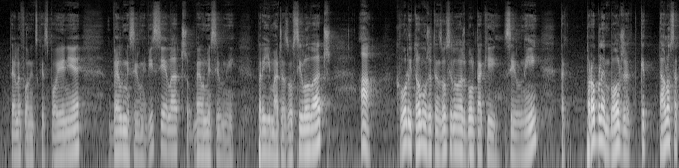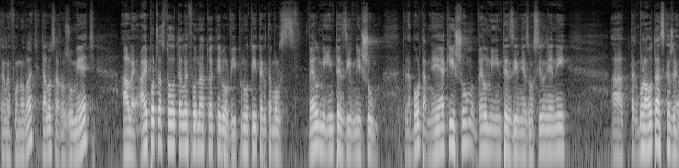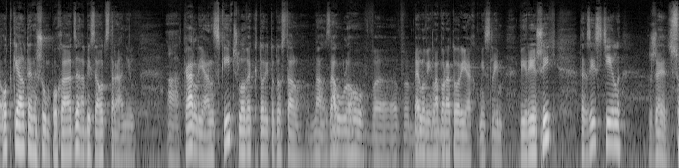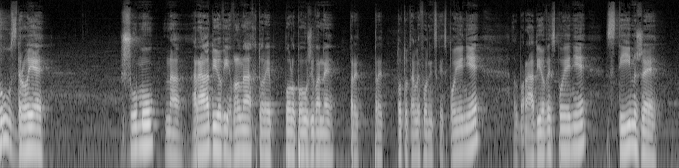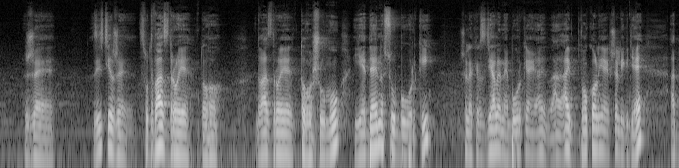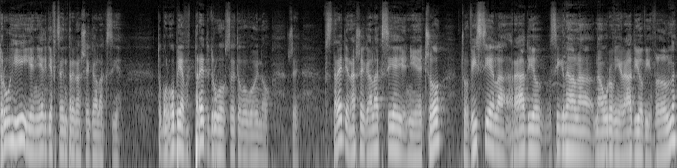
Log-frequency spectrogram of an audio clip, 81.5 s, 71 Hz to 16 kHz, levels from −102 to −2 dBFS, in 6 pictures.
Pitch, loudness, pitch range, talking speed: 115 Hz, -27 LUFS, 105-130 Hz, 115 wpm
